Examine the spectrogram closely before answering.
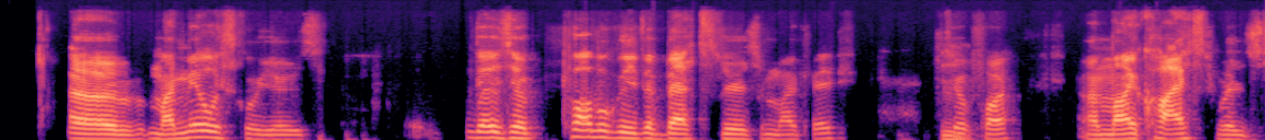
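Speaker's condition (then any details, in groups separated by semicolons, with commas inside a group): Cerebral palsy; mild speech impediment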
